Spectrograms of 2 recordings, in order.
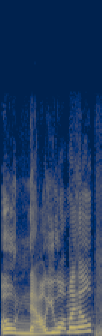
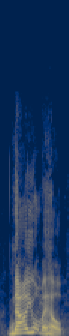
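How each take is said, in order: First: Mock-surprised rising "my help?", pitched up; 비꼬듯 "my help?" 끝을 올려 묻기; sarcastic question. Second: "Now you want my help." said as a dry falling statement; 끝을 내려 "Now you want my help." 단정하듯 비꼬기; flat sarcastic statement. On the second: Retold or imitated. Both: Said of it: "God is saying this".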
